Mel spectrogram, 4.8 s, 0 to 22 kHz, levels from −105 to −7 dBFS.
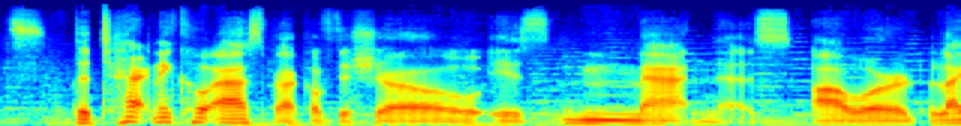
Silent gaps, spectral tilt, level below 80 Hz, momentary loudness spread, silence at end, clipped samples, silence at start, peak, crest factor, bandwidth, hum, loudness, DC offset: none; -5.5 dB/octave; -50 dBFS; 11 LU; 0 s; under 0.1%; 0.05 s; -6 dBFS; 20 dB; 16 kHz; none; -25 LUFS; under 0.1%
